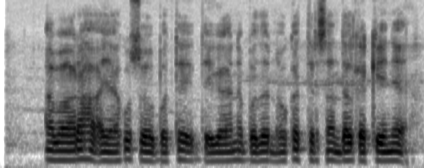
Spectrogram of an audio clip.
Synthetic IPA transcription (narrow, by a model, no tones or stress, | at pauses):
ʔɐβaːɾɐɦɐʔɐjaːkʰʊsɔːbɐt̪ʰɛjd̪ɛːɣaːnɐbɐðɐnɔːkʰɐt̪ʰɪrsɐnd̪ɐlkʰɐkʰɛnjɐ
